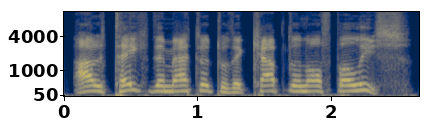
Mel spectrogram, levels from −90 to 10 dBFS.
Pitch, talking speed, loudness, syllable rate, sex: 205 Hz, 205 wpm, -18 LUFS, 5.2 syllables/s, male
